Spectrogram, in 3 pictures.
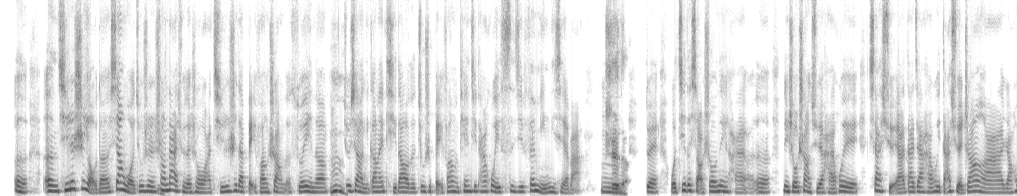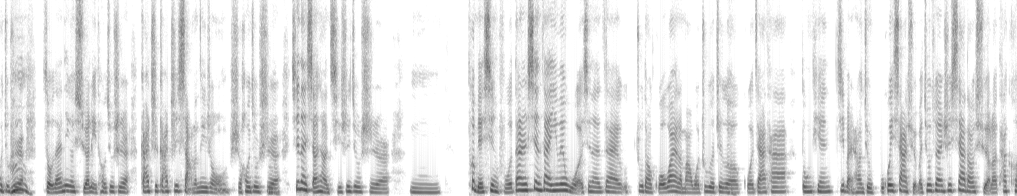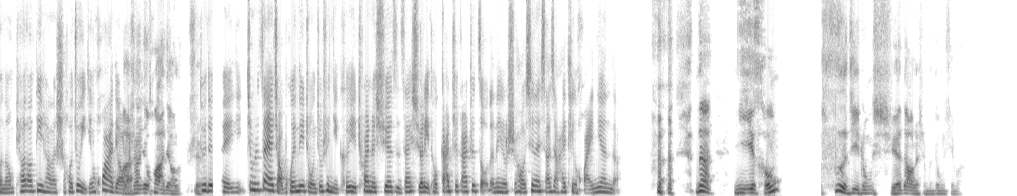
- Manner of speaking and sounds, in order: other background noise; other noise; chuckle
- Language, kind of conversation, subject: Chinese, podcast, 能跟我说说你从四季中学到了哪些东西吗？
